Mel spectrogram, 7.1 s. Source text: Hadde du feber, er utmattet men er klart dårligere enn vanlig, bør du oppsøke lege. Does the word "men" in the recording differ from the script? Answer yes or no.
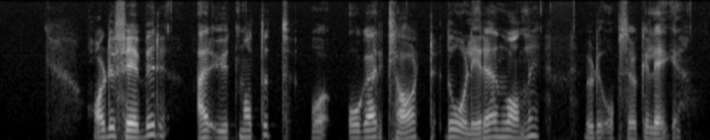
yes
